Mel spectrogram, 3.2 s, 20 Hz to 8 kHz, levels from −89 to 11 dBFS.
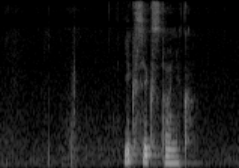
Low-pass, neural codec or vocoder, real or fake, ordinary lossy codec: none; none; real; none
